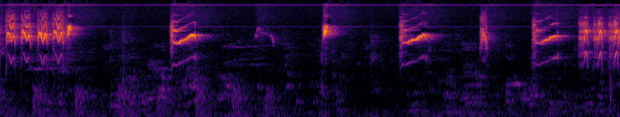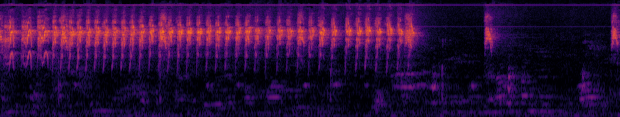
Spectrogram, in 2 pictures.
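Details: Sunbird master recording for training songbirds: scattered high sharp upslurred chips, then a long rapid buzzy trill lasting over three seconds, followed by a few more chips against faint background noise.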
